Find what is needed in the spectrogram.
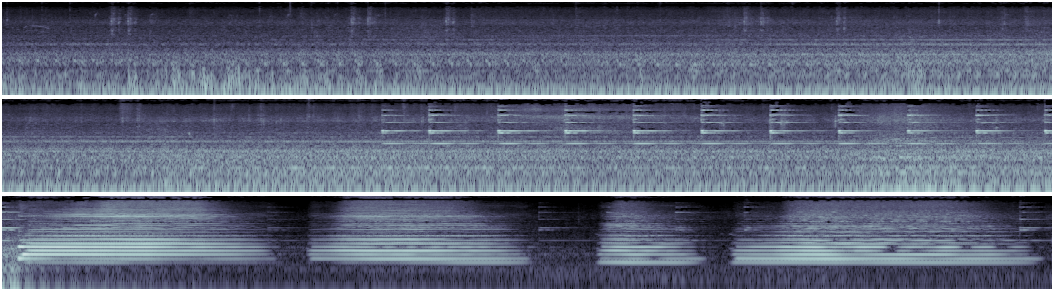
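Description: A diesel locomotive approaches and passes close by, its engine running loud and steady. From about halfway a bell rings steadily. Then the locomotive's multi-chime air horn sounds four blasts, long, long, short and long: the standard grade-crossing signal.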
